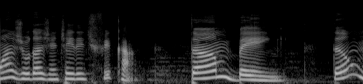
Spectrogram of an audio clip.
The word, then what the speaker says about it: também: Também. Então, na palavra também, a sílaba de maior força, com maior intensidade, com maior som, é o bem, também.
